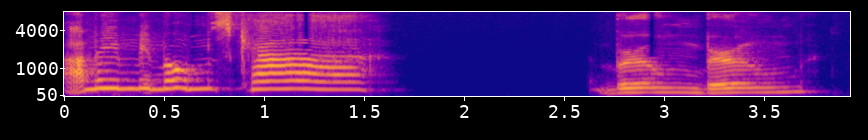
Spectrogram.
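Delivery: put-on Yorkshire accent, Huddersfield style. Retelling a viral video of a girl in her mum's car: imitating a Huddersfield accent. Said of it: "god-awful accent".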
